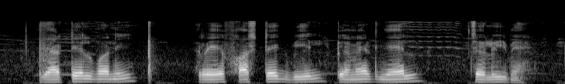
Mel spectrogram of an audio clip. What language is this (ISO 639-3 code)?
sat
